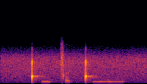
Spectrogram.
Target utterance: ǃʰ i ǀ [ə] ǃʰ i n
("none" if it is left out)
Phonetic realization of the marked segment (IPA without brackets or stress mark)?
ə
